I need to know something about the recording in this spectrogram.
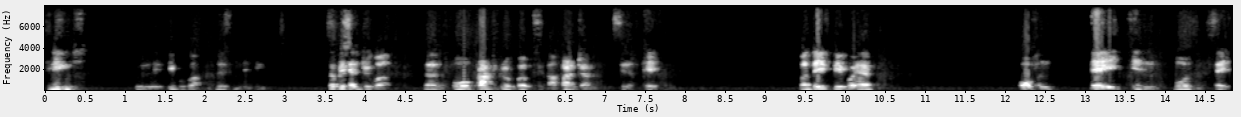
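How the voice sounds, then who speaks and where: A middle-aged man with a Japanese accent, lecturing a class in English about interpreting in a measured, explanatory way with pauses between phrases. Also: fairly high pitch, darkish tone, slight background noise. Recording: roomy, distant, dull 1990s classroom tape.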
